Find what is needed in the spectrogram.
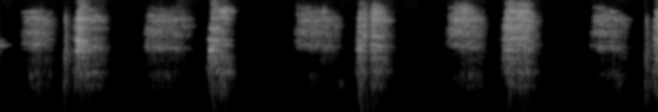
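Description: A person breathing hard and fast, out of breath from a set of jump squats. Each breath is a softer in-breath followed by a louder out-breath, about one breath every second and a half.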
